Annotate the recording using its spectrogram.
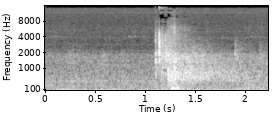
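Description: Billiard balls being racked in a triangle on the cloth: one sharp knock about a second in, followed by a brief scrape.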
